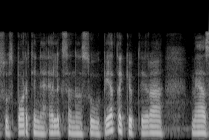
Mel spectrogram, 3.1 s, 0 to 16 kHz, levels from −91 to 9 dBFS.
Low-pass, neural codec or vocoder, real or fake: 7.2 kHz; none; real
